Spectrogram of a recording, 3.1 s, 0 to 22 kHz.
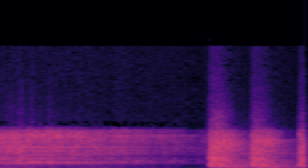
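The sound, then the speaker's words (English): Revolver gunshots as a radio drama sound effect: a sustained noisy roar gives way to two sharp, loud shots in quick succession. “That's 2 shots. He's got a revolver that holds 6. 4 to go.”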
